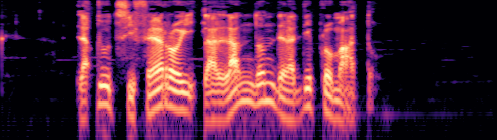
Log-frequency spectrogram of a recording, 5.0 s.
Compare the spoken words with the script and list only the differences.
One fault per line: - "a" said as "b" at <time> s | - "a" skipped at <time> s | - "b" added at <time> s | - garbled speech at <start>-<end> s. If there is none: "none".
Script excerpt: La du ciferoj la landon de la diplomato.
none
